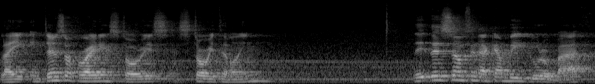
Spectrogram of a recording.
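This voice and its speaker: Amid noticeable background noise and audible room echo, a man with a Spanish accent speaks at a moderate pace, his medium pitch showing ordinary variation. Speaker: storyteller and author. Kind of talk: impromptu monologue. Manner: casual, halting with fillers.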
